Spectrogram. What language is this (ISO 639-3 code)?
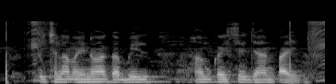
bho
